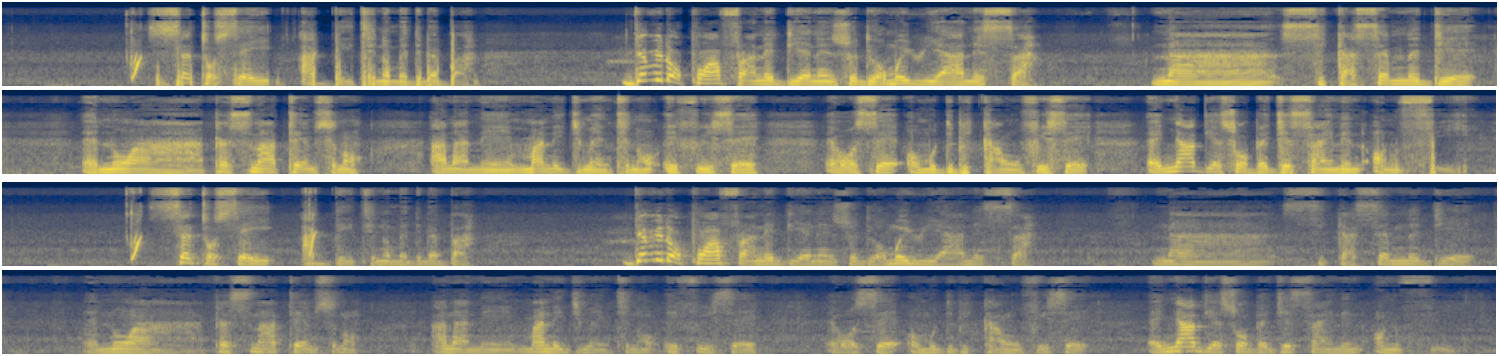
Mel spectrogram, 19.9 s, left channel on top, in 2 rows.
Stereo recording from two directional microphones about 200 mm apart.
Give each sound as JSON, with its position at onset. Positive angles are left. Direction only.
{"t": 1.2, "sound": "speech", "side_deg": 45}
{"t": 4.2, "sound": "speech", "side_deg": 50}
